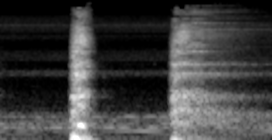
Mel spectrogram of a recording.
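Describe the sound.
Breathing exercise: a short, sharp breath, then after a pause a longer, drawn-out breath, two breaths in all, over a faint steady hum and with no talk.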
